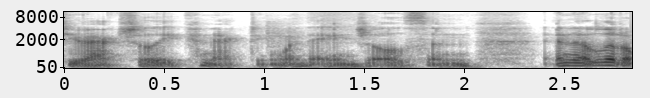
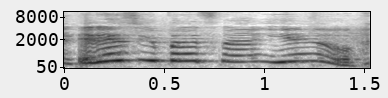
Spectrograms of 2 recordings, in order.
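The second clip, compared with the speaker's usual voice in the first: laughing; 6 dB louder than usual. Real, not acted. Laughs through the line.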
